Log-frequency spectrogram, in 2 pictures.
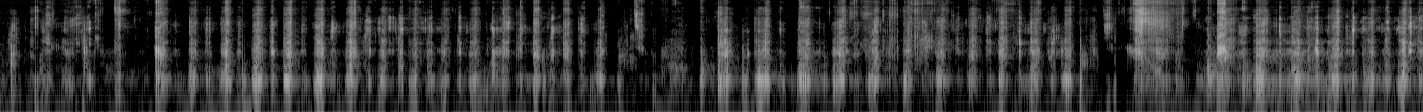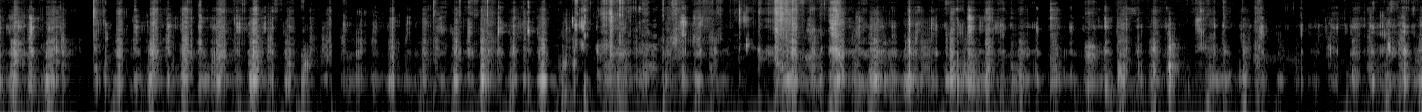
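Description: Close-up eating sounds: wet chewing and crisp crunching of breaded fried chicken and pickles, a dense run of crackly bites with a short lull about halfway through.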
